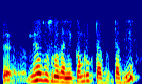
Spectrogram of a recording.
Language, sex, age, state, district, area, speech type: Kashmiri, male, 30-45, Jammu and Kashmir, Ganderbal, rural, conversation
